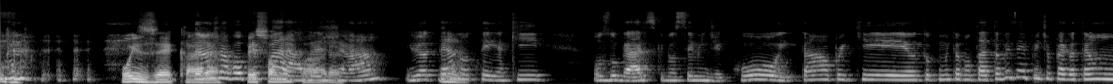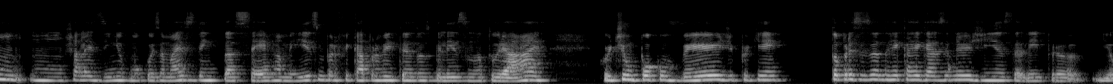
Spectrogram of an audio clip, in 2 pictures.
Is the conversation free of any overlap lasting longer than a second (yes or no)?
no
